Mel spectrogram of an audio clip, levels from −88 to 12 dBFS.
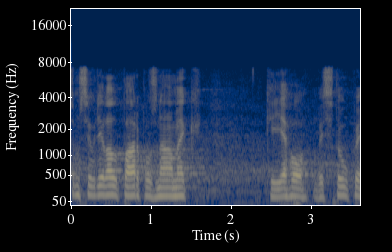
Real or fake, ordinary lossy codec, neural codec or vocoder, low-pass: real; AAC, 48 kbps; none; 7.2 kHz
